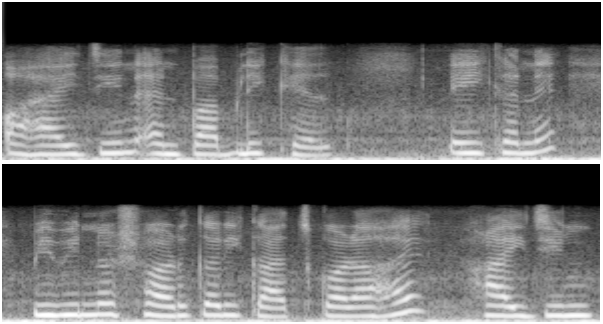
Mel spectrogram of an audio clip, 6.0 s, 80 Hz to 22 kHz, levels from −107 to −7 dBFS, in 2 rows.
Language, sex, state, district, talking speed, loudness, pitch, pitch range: Bengali, female, West Bengal, Kolkata, 130 wpm, -15 LUFS, 90 Hz, 85-110 Hz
